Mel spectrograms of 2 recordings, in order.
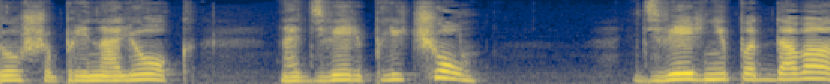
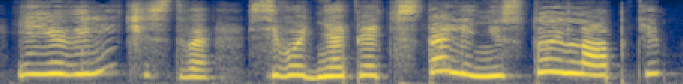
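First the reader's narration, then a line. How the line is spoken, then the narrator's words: Worried squeak, small mouse. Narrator (Russian): озабоченно пропищала одна мышка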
